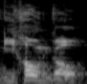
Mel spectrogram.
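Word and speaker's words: 日本語: That's pronounced Nihongo.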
